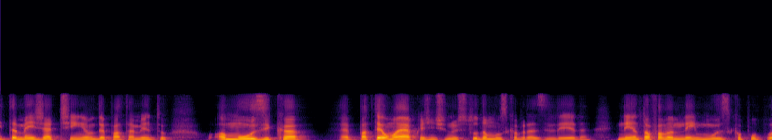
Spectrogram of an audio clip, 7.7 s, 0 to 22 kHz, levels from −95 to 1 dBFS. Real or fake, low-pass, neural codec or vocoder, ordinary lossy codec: fake; 7.2 kHz; codec, 16 kHz, about 1 kbps, DyCAST, with the encoder's durations; none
